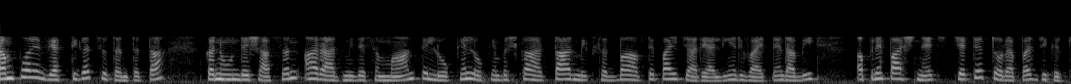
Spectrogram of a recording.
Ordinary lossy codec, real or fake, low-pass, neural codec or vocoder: none; real; 3.6 kHz; none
